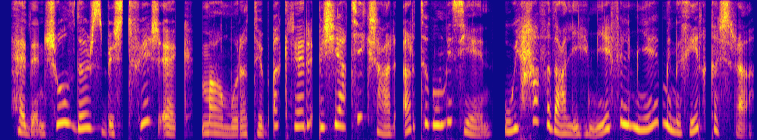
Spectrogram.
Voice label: Arapca Kadin Tunus Arapcasi, seslendirme; kadin sesler

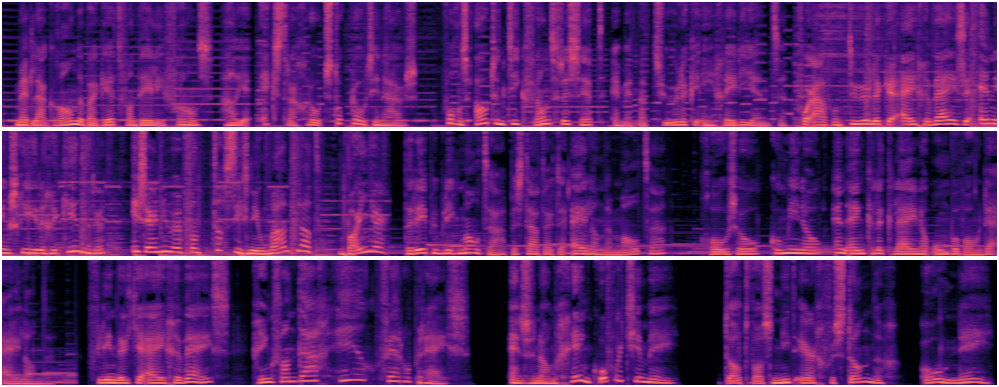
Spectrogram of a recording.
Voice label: Hollanda Kadin Felemenkce; seslendirme

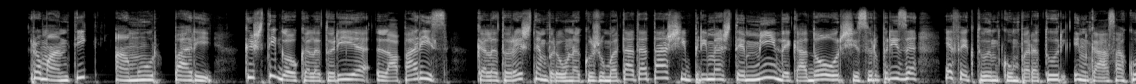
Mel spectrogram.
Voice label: Moldovyaca Kadin; moldovyaca seslendirme; kadin sesler

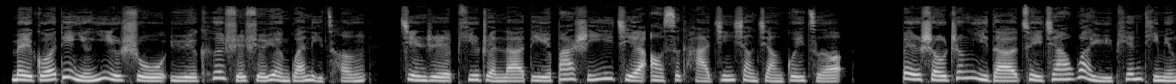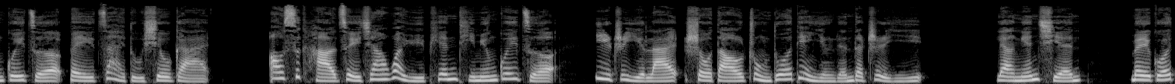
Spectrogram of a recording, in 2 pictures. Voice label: Cince Kadin Mandarin Cin Simplified, seslendirme; pekin

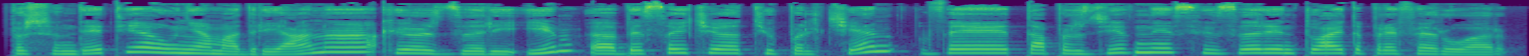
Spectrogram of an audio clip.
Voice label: Arnavutluk Kadin, arnavutca seslendirme

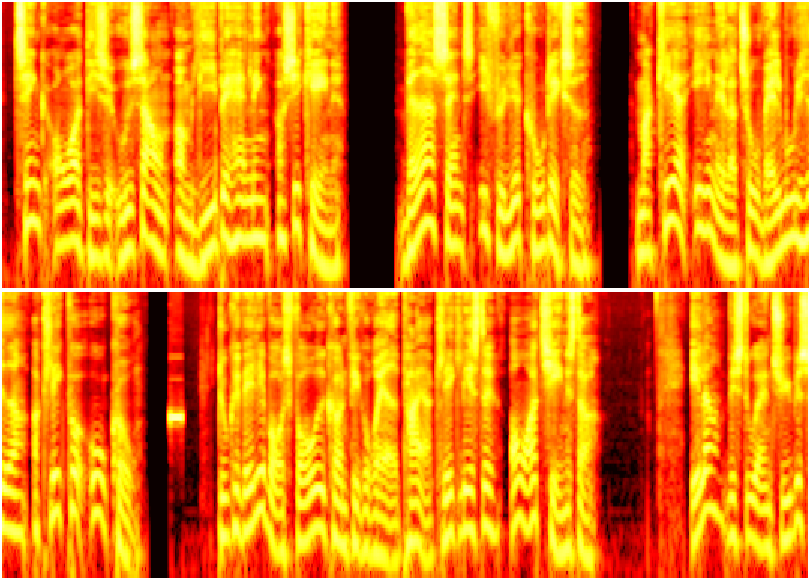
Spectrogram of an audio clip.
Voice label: Danca Erkek; seslendirme

